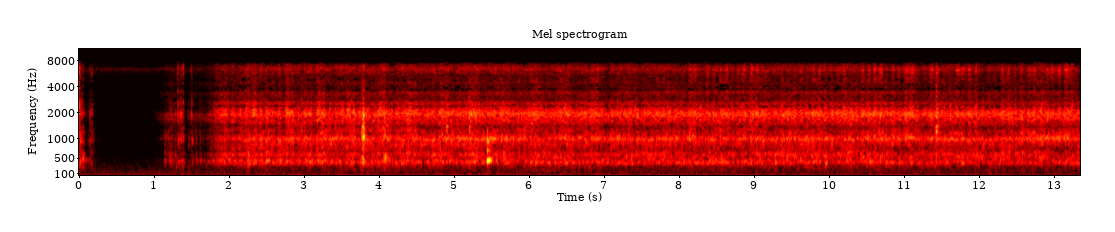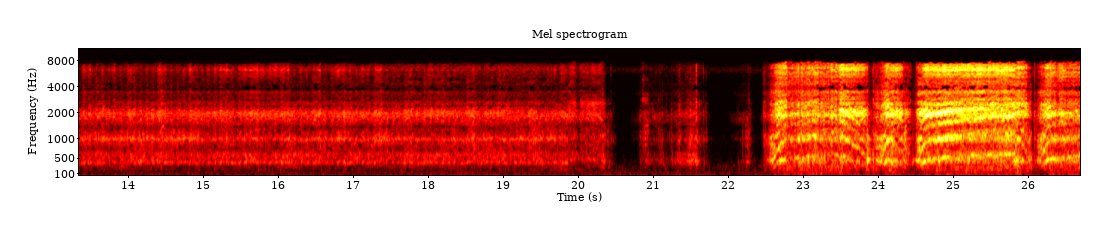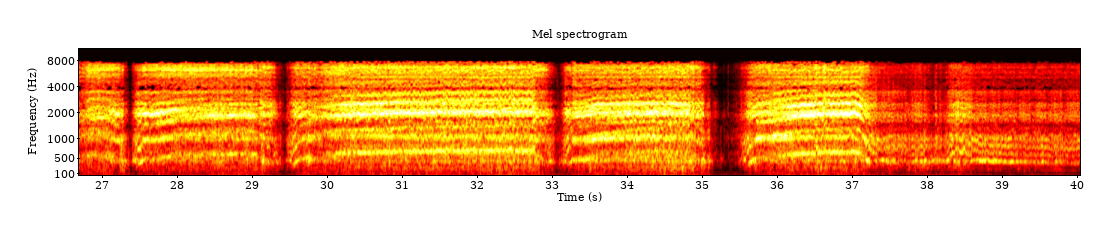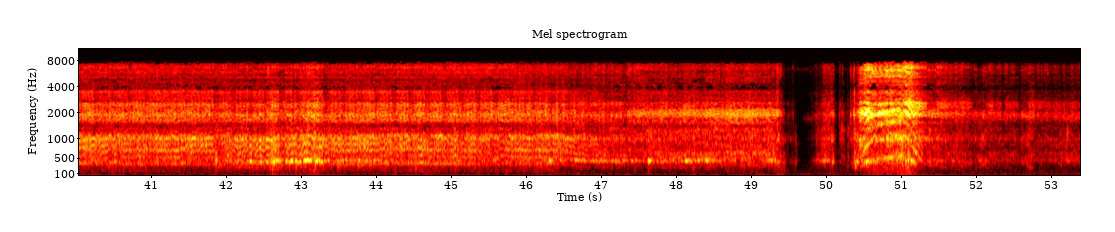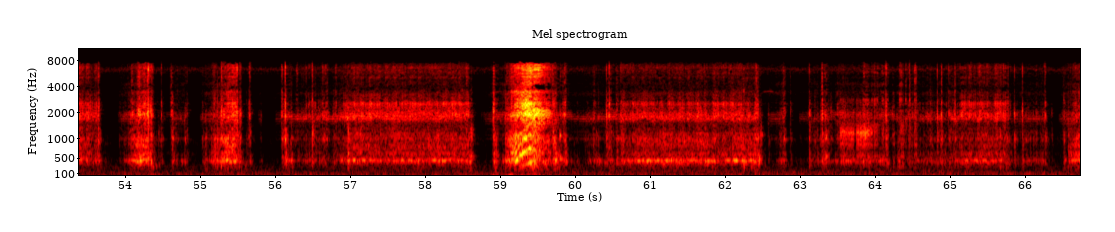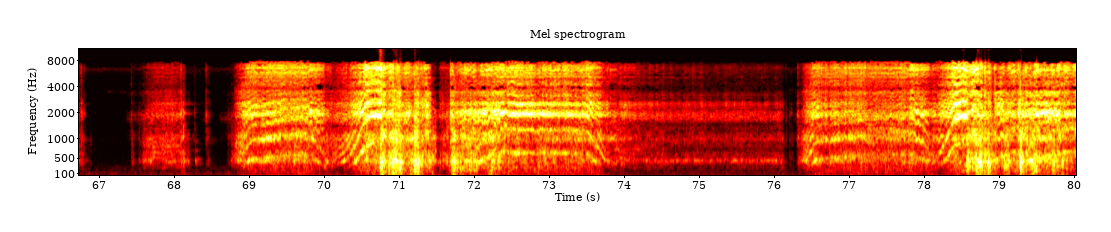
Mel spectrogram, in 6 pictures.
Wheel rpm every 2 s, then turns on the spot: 10, 20, 20, 20, 20, 20, 20, 20, 20, 20, 10, 70, 110, 120, 120, 160, 120, 80, 100, 50, 40, 40, 40, 40, 30, 70, 10, 10, 10, 20, 10, 0, 10, 10, 80, 130, 120, 20, 110, 160.
none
